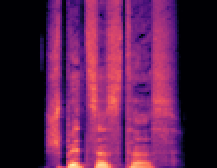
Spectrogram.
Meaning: strong/mixed nominative/accusative neuter singular superlative degree of spitz
- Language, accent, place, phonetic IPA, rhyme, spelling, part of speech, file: German, Germany, Berlin, [ˈʃpɪt͡səstəs], -ɪt͡səstəs, spitzestes, adjective, De-spitzestes.ogg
